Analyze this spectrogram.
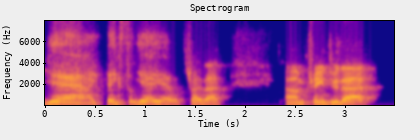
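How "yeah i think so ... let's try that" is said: much higher-pitched athlete voice. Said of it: "And she's like".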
